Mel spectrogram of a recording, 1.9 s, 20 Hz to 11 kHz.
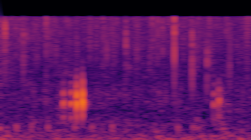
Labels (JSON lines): {"label": "biophony, damselfish", "recorder": "SoundTrap 500"}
